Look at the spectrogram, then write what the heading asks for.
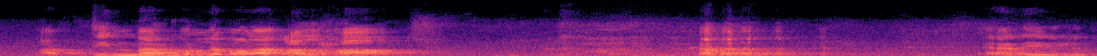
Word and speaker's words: আলহাজ: তিনবার করলে বলা হয় আলহাজ্ব এখন এগুলো কি বোঝার ধর্ম আপনাদেরকে আলহাজ এটা শব্দটা আর কি আরবি স্টাইলে উচ্চারণ হবে আলিফ লাম সহ আরবি স্টাইলে উচ্চারণ আর হাজ এটা হাজ আরবিতেও কইবো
